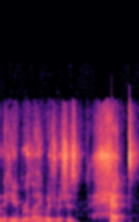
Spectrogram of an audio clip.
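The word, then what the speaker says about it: חית: Now, remember, we talked about two interesting letters in the Hebrew language, which is het, which is mispronounced today by Jews as chet.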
